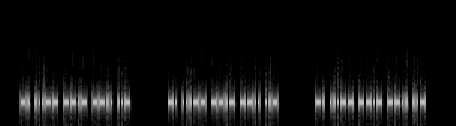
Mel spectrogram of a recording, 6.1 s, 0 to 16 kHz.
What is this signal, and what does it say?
Morse code, heard as a keyed tone, about 52 wpm, 700 Hz. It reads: N3QZU N3QZU N3QZU
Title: USA Call Signs - 5 Characters - Repeated 3x - 50wpm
